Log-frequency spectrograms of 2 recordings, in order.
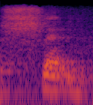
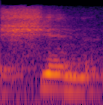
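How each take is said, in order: First: The word begins with an 's' sound. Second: The word begins with a 'sh' sound. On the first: "a sin" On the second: "had a problem with the shin"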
